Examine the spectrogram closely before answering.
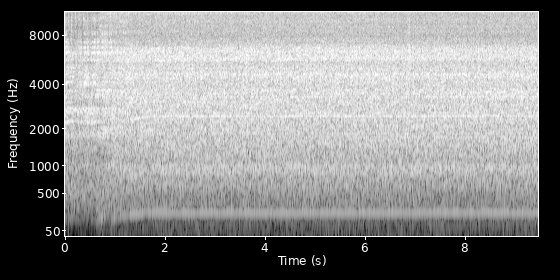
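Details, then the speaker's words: Two-stroke blower after a Hipa carb kit; sat 6–8 months, a shop blamed low compression, but likely flooding or fuel starvation; started in about three pulls on choke: catches, climbs quickly, settles into a steady high buzz, no misfire; healthy. "But, I literally throw the choke on, pulled it about three times, and it fired right up."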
